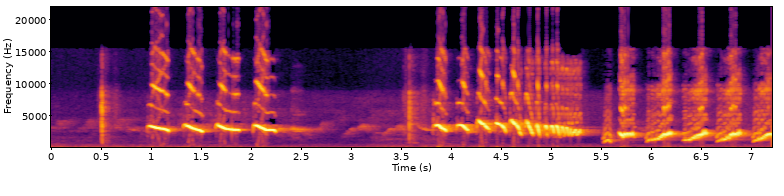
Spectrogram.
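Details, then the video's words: White-rumped shama song used as a lure to make other shamas answer and sing fully: loud, clear whistled phrases. First come four repeated upslurred notes, then a fast descending run of notes, then a series of rising notes. No other sounds are heard. "RESPON CEPAT, 100% AMPUH memikat MURAI BATU agar NYAUT dan NGEPLONG"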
